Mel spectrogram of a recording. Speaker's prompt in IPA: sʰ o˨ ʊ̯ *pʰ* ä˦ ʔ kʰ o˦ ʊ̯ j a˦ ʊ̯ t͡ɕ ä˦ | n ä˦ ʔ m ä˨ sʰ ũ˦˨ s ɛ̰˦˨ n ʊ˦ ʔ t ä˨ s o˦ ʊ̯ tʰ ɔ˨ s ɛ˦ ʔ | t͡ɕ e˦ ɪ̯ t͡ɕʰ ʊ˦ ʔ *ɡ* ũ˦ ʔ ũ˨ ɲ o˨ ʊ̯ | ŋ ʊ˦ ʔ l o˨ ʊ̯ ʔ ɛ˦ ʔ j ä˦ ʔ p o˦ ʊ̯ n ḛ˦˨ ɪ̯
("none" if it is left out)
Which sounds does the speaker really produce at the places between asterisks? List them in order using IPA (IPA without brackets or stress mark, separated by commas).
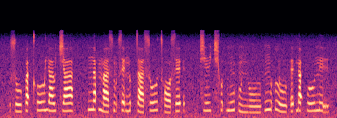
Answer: p, ɡ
